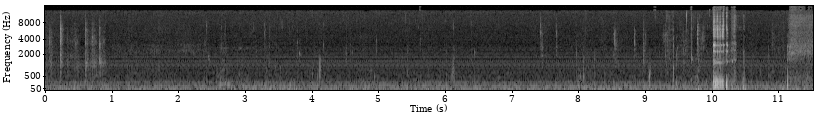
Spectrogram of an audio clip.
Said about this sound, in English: Should I burp into the mic?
